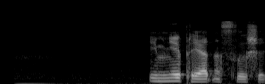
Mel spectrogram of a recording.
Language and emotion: Russian, positive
